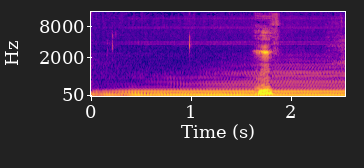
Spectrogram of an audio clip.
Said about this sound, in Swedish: Och sen kommer det in då, efter ett tag här så kommer det in lite bassvällar och sånt där. Det ni hör här, de låter så här.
